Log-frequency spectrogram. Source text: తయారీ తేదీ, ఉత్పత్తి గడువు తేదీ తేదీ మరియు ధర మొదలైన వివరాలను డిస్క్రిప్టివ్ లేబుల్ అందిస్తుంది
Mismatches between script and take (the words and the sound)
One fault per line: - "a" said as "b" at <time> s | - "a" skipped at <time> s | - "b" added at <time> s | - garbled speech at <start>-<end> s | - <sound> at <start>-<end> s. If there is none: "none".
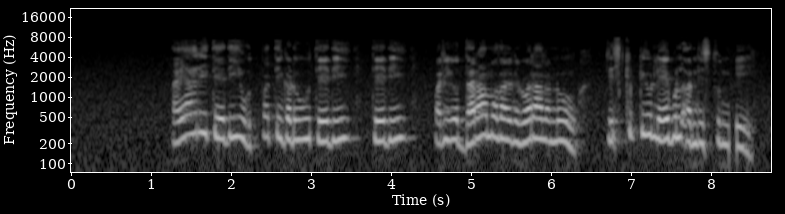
- dropout at 8.2-8.3 s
